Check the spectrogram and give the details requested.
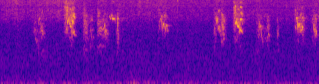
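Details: Canary song made of clustered high chirps and quick trilled bursts, separated by brief gaps, loudest near the middle and end, with soft background noise.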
